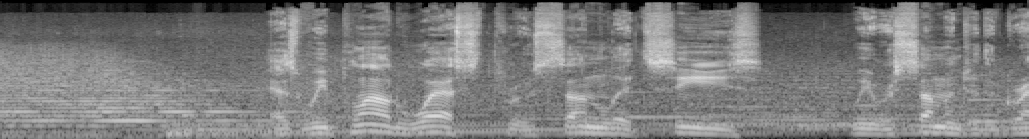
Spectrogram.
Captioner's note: voiceover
